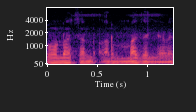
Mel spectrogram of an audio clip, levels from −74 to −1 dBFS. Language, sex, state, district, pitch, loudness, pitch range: Garhwali, male, Uttarakhand, Tehri Garhwal, 85 Hz, -29 LUFS, 80-85 Hz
